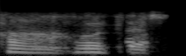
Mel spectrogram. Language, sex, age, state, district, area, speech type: Kannada, male, 45-60, Karnataka, Belgaum, rural, conversation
